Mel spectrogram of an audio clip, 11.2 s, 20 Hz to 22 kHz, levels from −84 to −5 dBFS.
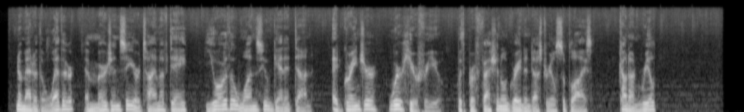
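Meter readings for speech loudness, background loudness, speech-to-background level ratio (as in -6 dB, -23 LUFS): -23.0 LUFS, -37.5 LUFS, 14.5 dB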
